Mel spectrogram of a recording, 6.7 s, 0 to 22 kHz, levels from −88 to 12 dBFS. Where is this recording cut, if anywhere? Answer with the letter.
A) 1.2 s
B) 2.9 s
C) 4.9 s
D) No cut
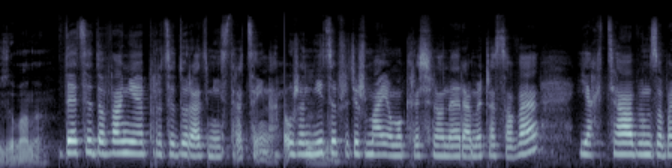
B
